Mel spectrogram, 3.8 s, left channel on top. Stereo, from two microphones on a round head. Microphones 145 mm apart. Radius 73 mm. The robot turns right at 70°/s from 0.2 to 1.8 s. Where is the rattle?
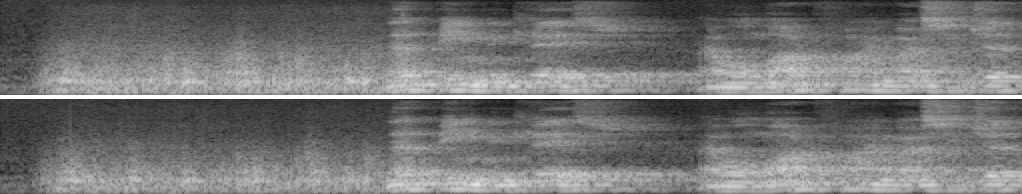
I don't hear a rattle.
